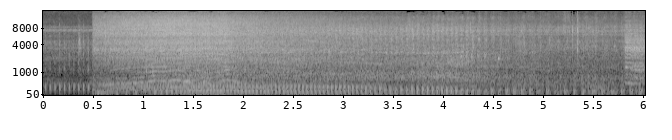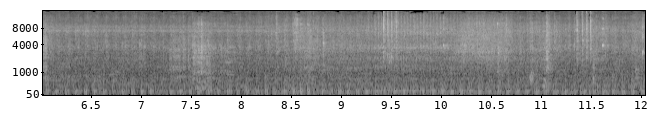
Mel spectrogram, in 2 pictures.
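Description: Toyota Calya's engine running while the car sits stuck in deep mud, its revs rising and falling in the first few seconds, then running steadily.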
